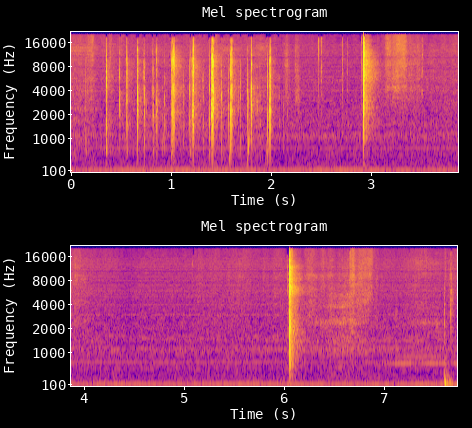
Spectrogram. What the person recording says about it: when you shake it you can hear the ball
